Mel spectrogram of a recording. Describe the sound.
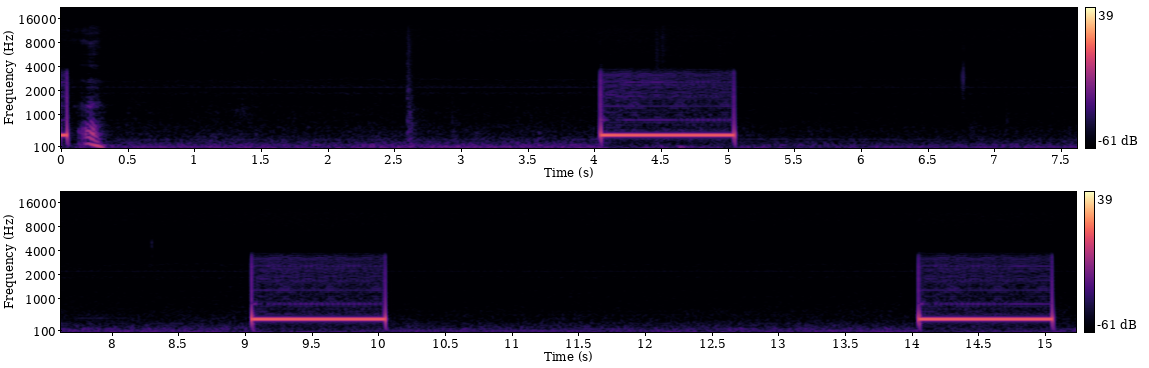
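Telephone tone while calling a municipal office: three steady one-second beeps, evenly spaced about five seconds apart, over a low background hum.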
